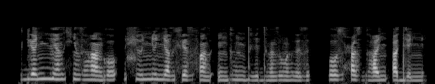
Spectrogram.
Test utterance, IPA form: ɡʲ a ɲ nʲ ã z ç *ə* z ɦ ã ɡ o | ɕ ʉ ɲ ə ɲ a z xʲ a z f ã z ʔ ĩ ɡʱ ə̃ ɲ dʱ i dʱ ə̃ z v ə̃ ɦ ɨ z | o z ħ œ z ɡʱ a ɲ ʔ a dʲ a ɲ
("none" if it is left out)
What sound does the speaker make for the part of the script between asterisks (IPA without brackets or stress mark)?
ə̃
